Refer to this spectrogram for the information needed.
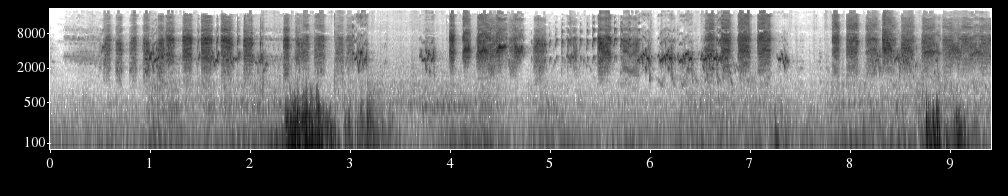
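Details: Several budgerigars (Melopsittacus undulatus) keep up a steady, busy flock chatter of high, scratchy chirps and warbles, all at once, with a couple of low thumps in between.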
